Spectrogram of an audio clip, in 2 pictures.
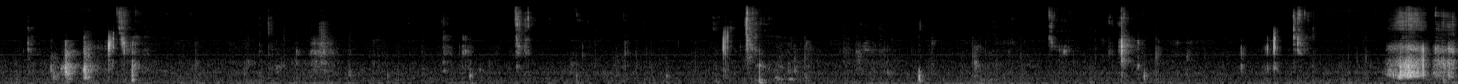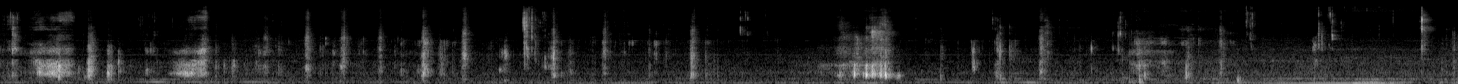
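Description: Close-up eating sounds: a person biting and chewing dumplings, with many small wet mouth clicks and louder chewing spells about halfway through and again near the end.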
